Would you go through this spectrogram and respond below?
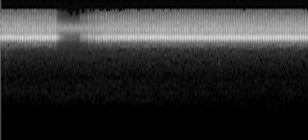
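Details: Grasshopper sound as a thin, piercing, high trill with an even rapid pulse of roughly four per second, briefly fading out once before resuming steadily.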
